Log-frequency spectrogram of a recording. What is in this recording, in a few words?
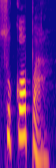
"kopa", Wamesa; to jump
